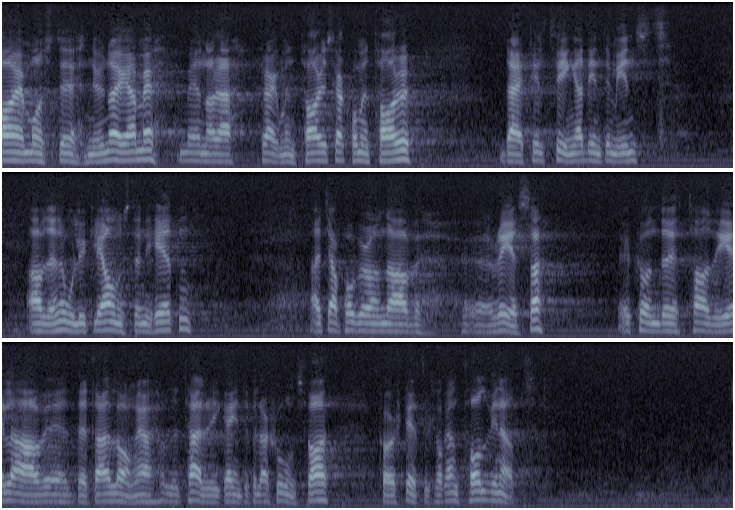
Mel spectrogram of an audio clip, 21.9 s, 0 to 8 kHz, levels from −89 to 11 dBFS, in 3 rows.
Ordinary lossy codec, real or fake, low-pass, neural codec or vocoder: none; real; none; none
